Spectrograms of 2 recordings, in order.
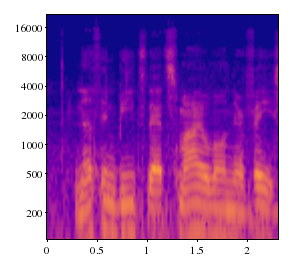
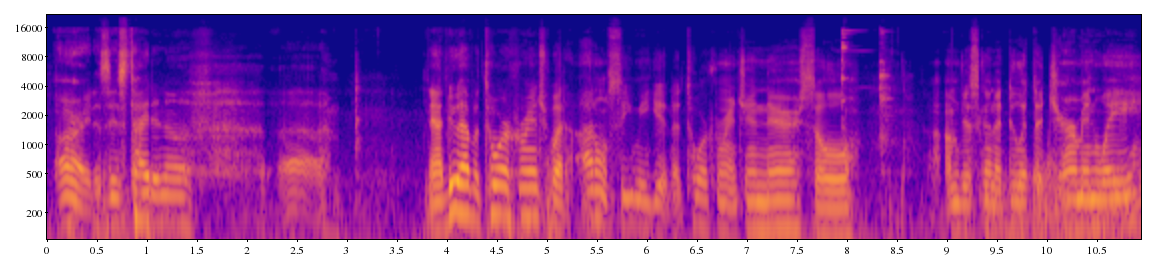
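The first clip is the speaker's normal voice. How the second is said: ordinary delivery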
